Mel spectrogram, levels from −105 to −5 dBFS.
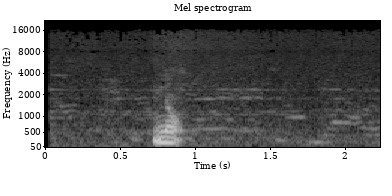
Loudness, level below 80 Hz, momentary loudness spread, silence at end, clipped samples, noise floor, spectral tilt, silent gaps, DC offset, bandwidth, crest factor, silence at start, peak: -34 LUFS; -70 dBFS; 25 LU; 0.4 s; under 0.1%; -60 dBFS; -8.5 dB/octave; none; under 0.1%; 16.5 kHz; 20 dB; 0.7 s; -18 dBFS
